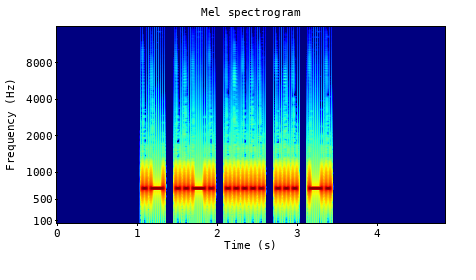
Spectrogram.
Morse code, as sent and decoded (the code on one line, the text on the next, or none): .- ..-. ..... ... -.
AF5SN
